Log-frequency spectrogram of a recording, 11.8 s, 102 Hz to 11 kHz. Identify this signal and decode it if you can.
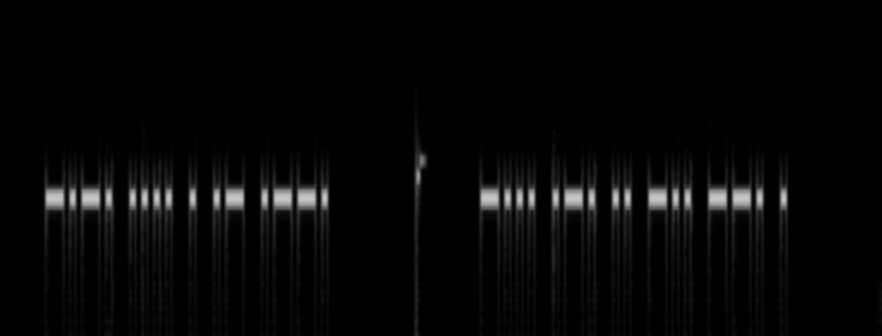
Morse code, heard as a keyed tone, about 15 wpm, 700 Hz. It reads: CHEAP BRIDGE
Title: Sentences from Top 1200 Words - New Word Drill - 15wpm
